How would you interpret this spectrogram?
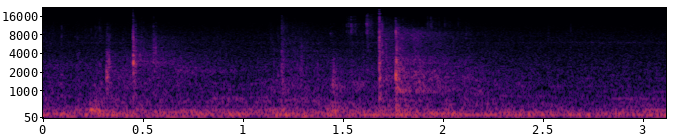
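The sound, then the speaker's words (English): A side window being closed: a few soft knocks and scraping creaks spread over a couple of seconds, fairly quiet, over a low steady hum, with no one talking. “I'm going to go around and close the side windows, and it might make a creaky sound, so make it a little quieter in here.”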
